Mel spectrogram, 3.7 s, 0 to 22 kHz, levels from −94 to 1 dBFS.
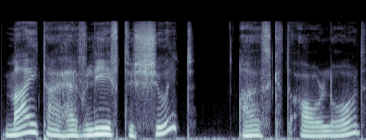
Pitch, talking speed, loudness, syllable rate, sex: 165 Hz, 165 wpm, -16 LUFS, 3.9 syllables/s, male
